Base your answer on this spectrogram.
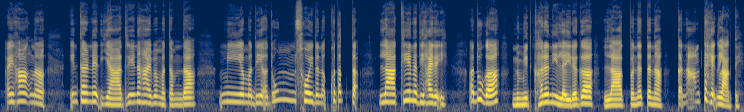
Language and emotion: Manipuri, disgusted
